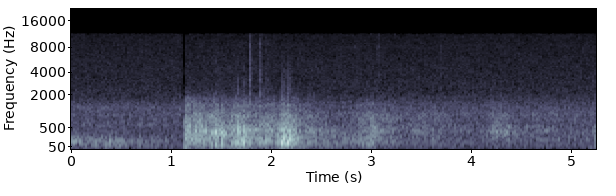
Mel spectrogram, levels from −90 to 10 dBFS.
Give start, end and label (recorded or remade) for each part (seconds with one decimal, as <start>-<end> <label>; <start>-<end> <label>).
0.0-5.2 remade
